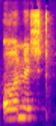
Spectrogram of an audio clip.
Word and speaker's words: honest: the word o right we are leaving the H we're telling that it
